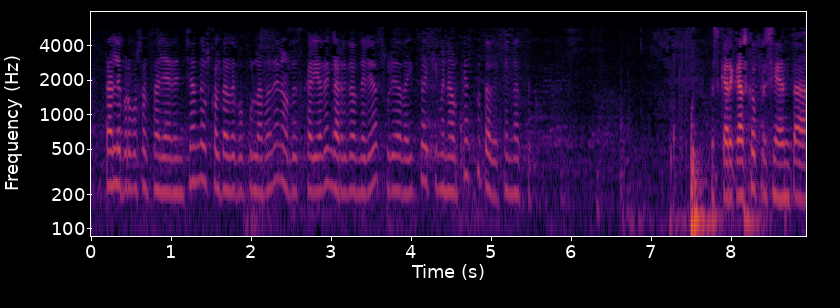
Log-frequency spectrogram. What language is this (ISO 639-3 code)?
eus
